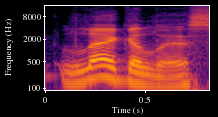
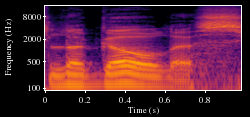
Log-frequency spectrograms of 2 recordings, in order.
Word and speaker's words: Legolas: With elf names, we're told that the accent, the emphasis, almost always is on the second to last syllable, which is why it's not really Legolas, it's Legolas, you know.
